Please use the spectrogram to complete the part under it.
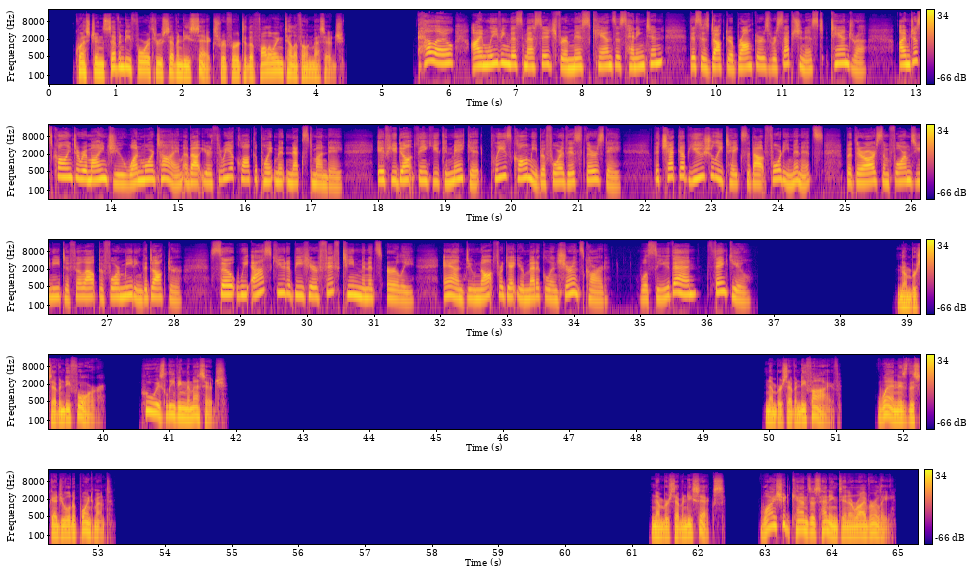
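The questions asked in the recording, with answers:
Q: Who is leaving the message?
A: A doctor's receptionist

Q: When is the scheduled appointment?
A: Next Monday at 3 o'clock

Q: Why should Kansas Hennington arrive early?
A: To fill out some forms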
